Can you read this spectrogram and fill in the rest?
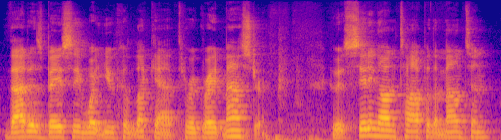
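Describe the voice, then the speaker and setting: A man hosting a live spiritual webcast, answering viewer questions slowly and deliberately and often checking in with "okay?". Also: mid-range voice, level tone, vocal fry, a little hiss or hum. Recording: echoey room.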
